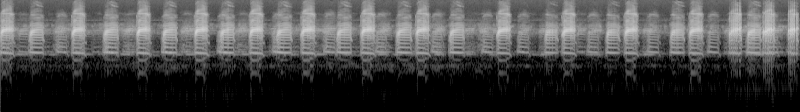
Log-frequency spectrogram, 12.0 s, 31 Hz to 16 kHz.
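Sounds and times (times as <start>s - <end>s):
two male green tree frogs giving advertisement calls: 0.0s - 11.9s.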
